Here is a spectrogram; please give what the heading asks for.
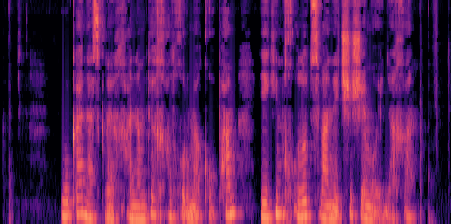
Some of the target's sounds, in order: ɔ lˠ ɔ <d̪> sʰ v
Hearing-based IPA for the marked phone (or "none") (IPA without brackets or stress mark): d̪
